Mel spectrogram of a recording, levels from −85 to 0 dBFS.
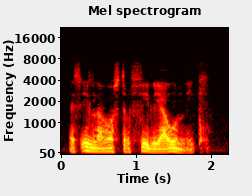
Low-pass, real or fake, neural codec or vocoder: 7.2 kHz; real; none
